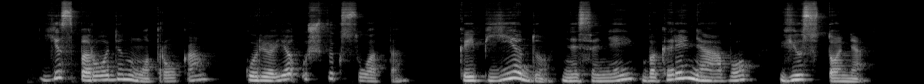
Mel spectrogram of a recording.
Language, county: Lithuanian, Kaunas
